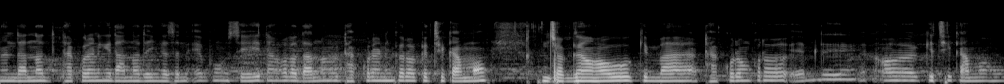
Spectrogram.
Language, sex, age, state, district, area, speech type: Odia, male, 18-30, Odisha, Puri, urban, spontaneous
